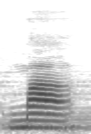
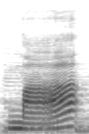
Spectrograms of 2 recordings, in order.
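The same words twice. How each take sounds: First: The pitch stays high and level. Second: The pitch drops low, then rises again. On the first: It means mom. "the first tone, or 第一声, is called the flat tone" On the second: It means horse. "Ma has the third tone"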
